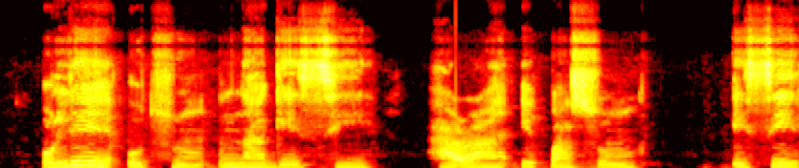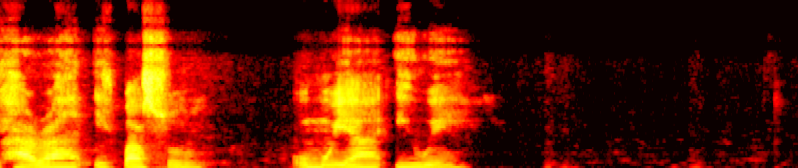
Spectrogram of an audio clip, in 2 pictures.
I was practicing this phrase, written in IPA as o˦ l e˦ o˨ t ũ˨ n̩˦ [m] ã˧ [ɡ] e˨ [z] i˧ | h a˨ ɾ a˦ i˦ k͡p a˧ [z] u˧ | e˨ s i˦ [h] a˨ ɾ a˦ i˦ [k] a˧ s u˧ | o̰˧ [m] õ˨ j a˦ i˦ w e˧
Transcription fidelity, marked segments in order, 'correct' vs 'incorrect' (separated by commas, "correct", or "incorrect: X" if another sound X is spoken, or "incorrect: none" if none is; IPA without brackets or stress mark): incorrect: n, correct, incorrect: s, incorrect: s, correct, incorrect: k͡p, correct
